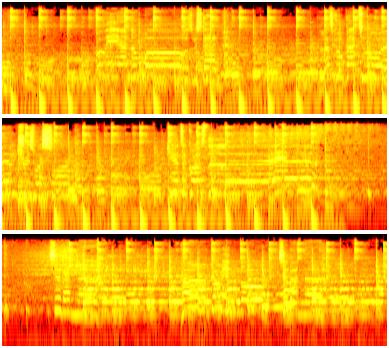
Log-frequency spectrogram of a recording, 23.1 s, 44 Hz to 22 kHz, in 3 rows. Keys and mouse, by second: 0.8 s, 2.0 right click, 3.4 s, 6.4 right click, 7.1 middle click, 7.6 click, 11.1 shift+s, 12.0 click, 15.0 ctrl+z, 17.6 Tab, 18.5 shift+a.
